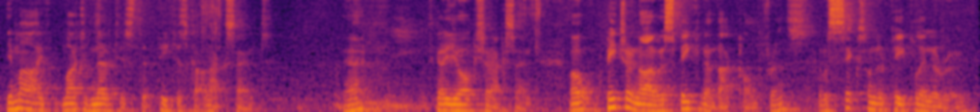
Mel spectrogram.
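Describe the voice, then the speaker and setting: An English man delivers a presentation in a lecture hall, turning to the audience with questions and stories. His voice sits a little low, and the room rings with echo under a faint hiss. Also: expressive, normal speed, a little mellow. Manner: anecdotal, addresses the audience directly. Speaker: conference speaker.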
